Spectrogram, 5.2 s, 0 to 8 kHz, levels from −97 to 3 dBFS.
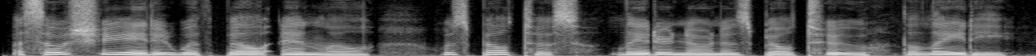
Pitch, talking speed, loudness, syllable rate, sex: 210 Hz, 125 wpm, -17 LUFS, 4.7 syllables/s, female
